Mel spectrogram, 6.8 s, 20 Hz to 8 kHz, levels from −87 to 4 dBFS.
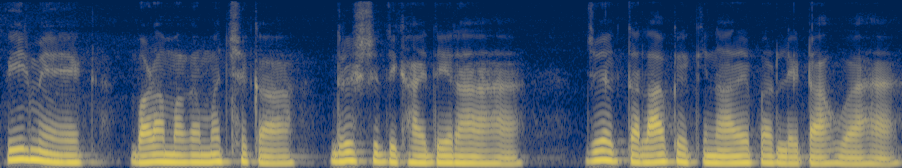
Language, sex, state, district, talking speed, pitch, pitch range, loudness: Hindi, male, Jharkhand, Ranchi, 170 wpm, 125 Hz, 115-140 Hz, -14 LUFS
